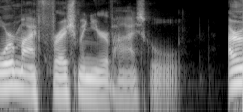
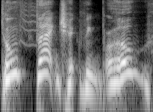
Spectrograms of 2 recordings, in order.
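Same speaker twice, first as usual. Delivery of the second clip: put-on sarcastic nerdy voice, higher and louder; 12 semitones higher, 5 dB louder than usual. Repeating own earlier line as described: sarcastic Napoleon Dynamite voice. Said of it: "In a st-, sarcastic tone".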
